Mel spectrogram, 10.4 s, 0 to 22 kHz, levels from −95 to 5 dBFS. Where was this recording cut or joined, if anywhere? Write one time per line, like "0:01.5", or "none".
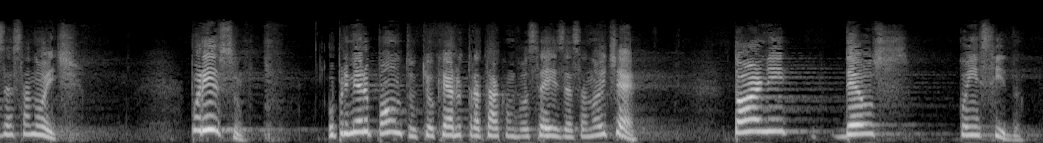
none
